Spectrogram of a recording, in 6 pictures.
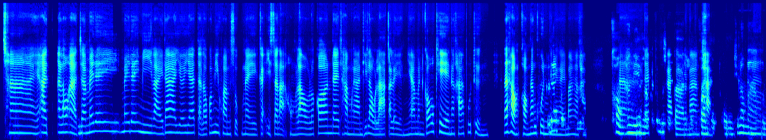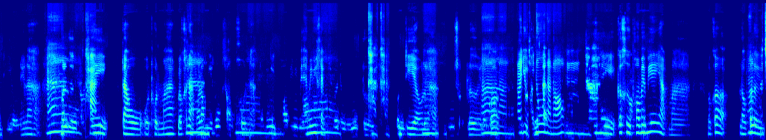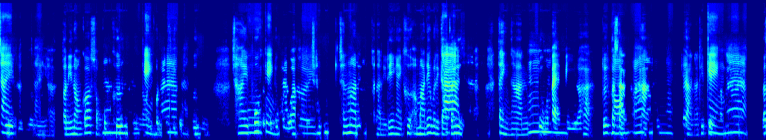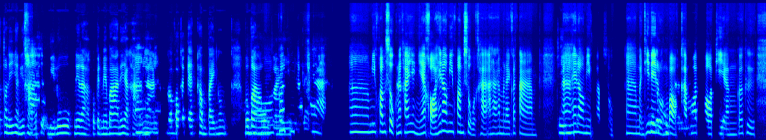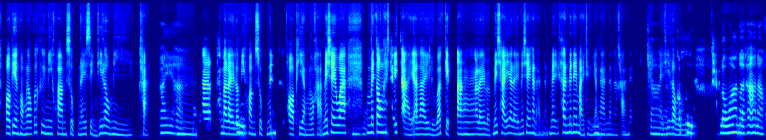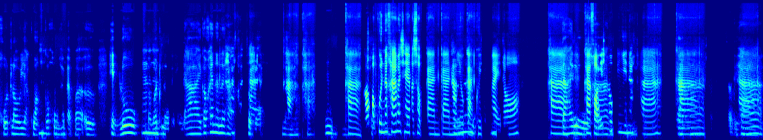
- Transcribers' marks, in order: distorted speech; unintelligible speech; "ทำ" said as "ฮำ"; tapping
- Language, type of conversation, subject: Thai, unstructured, ช่วงเวลาไหนที่คุณรู้สึกภูมิใจที่สุด?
